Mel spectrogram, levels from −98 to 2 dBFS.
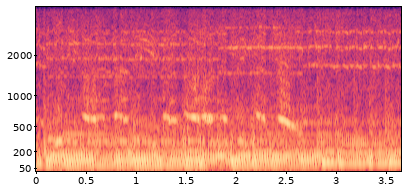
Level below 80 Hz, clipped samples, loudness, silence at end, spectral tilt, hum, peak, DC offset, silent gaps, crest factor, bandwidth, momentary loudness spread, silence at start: -18 dBFS; under 0.1%; -10 LUFS; 0 s; -11.5 dB/octave; none; -2 dBFS; 0.9%; none; 8 dB; 4 kHz; 2 LU; 0 s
